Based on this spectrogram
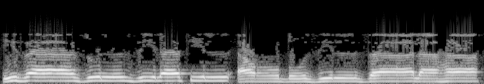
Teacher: اتصفت الزاي بأنها مجهورة وبأنها رخوة وبأنها مستفلة وبأنها منفتحة · Term: حرف الزاي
